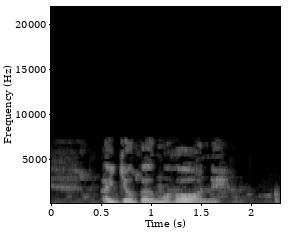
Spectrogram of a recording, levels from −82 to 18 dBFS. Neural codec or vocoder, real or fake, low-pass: none; real; 7.2 kHz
